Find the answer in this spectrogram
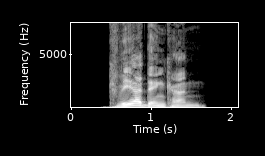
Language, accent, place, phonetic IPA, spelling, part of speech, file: German, Germany, Berlin, [ˈkveːɐ̯ˌdɛŋkɐn], Querdenkern, noun, De-Querdenkern.ogg
- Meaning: dative plural of Querdenker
